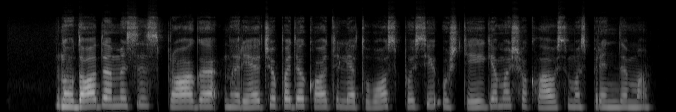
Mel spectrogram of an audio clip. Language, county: Lithuanian, Kaunas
